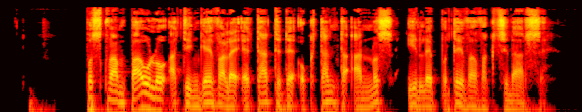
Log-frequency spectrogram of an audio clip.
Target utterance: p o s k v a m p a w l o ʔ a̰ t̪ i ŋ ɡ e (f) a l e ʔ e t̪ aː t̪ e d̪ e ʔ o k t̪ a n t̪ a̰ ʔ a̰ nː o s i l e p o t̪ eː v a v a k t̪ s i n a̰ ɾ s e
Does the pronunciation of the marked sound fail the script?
yes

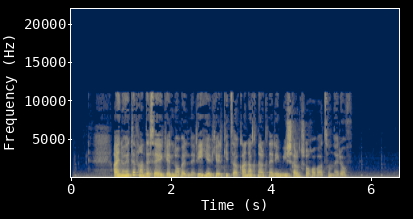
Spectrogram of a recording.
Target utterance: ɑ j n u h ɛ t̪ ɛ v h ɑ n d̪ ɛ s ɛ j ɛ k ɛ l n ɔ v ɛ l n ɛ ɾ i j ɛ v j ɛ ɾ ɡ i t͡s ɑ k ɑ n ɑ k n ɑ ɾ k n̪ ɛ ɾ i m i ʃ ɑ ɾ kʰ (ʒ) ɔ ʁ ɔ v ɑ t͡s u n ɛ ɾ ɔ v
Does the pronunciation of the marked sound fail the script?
no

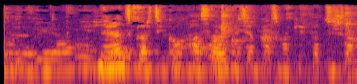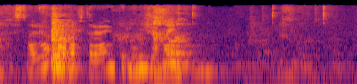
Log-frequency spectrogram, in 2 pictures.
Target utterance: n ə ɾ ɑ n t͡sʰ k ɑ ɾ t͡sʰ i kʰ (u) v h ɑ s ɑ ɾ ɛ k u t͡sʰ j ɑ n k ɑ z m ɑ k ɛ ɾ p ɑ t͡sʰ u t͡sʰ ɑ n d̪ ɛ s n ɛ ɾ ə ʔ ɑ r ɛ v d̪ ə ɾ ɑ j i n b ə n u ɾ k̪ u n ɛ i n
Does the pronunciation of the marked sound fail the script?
yes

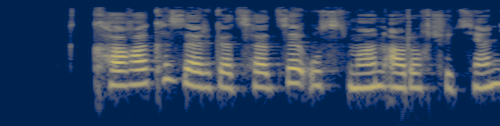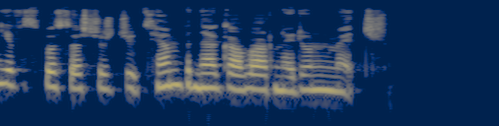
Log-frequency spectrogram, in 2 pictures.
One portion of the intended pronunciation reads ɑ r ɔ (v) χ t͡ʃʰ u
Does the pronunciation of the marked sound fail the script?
yes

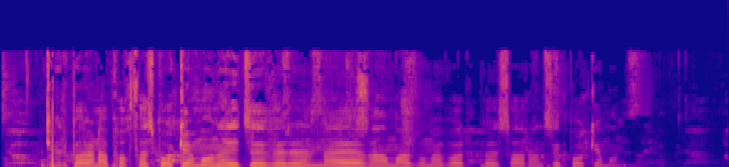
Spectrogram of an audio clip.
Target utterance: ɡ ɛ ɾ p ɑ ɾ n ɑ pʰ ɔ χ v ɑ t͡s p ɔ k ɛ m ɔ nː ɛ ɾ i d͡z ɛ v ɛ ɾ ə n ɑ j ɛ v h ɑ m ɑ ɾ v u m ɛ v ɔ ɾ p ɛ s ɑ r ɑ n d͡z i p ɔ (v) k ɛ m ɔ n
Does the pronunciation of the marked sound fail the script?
yes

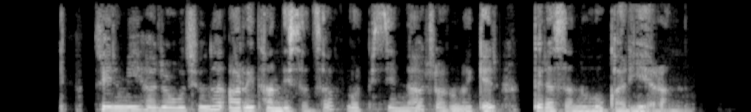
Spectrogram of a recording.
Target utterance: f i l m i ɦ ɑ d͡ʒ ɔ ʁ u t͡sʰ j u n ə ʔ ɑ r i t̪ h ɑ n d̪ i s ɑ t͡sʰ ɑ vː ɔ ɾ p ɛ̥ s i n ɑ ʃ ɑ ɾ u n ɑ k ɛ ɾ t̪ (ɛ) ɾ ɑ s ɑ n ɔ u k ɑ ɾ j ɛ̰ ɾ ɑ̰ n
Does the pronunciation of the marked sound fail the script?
no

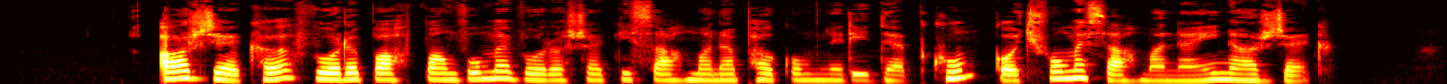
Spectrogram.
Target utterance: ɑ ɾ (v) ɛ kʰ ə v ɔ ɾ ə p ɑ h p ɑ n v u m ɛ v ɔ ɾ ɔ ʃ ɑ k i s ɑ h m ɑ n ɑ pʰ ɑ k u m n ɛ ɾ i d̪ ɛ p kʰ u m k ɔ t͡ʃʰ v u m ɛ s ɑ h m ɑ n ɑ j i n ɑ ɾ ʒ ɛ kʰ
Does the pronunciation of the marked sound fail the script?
yes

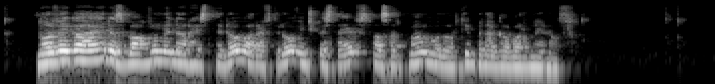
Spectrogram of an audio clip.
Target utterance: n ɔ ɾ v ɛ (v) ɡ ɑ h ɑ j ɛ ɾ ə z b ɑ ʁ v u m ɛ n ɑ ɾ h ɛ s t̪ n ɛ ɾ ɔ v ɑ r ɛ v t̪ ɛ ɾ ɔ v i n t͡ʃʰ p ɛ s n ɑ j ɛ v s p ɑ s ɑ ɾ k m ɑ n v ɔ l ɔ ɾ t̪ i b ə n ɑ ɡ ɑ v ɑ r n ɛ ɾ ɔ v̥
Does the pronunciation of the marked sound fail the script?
yes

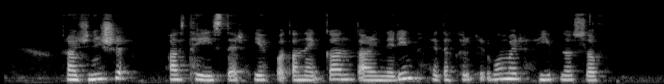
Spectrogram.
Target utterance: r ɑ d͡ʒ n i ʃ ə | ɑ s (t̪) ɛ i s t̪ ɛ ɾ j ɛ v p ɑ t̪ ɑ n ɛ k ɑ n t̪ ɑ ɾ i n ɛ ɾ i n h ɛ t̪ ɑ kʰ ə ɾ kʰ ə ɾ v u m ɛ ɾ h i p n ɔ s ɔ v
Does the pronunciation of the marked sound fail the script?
yes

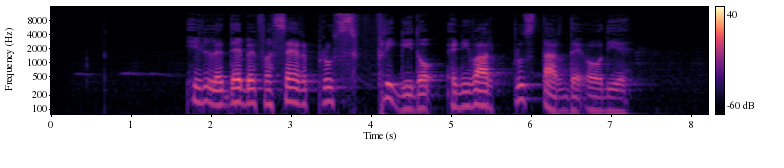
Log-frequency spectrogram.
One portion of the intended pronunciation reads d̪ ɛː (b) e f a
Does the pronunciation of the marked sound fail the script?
no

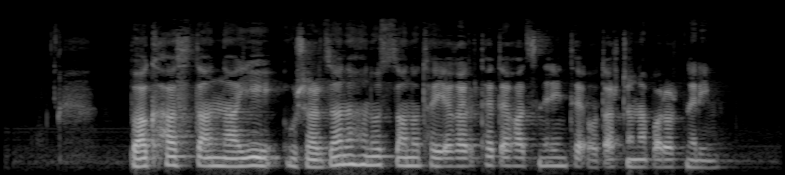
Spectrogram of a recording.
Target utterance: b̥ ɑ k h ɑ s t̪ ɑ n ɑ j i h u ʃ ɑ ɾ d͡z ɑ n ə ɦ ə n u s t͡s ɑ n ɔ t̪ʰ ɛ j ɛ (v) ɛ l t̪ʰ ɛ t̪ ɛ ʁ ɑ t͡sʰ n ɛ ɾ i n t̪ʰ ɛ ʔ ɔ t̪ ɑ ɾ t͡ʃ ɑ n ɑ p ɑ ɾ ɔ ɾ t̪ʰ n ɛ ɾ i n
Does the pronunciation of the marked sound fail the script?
yes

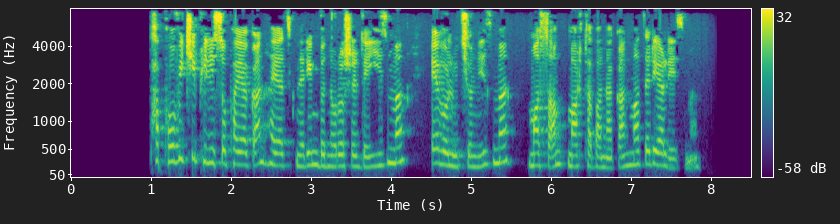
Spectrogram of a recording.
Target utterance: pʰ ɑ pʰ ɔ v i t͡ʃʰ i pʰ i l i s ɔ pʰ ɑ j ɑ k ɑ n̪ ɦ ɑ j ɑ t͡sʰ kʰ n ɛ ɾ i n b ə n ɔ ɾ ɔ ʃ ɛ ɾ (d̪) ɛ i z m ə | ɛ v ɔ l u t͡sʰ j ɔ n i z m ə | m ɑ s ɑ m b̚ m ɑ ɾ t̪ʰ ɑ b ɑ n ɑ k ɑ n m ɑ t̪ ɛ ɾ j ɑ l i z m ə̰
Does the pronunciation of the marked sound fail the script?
no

